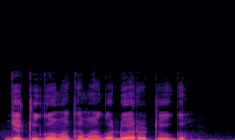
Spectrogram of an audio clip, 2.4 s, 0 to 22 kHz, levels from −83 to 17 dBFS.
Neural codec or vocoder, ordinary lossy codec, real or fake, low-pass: none; MP3, 96 kbps; real; 10.8 kHz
